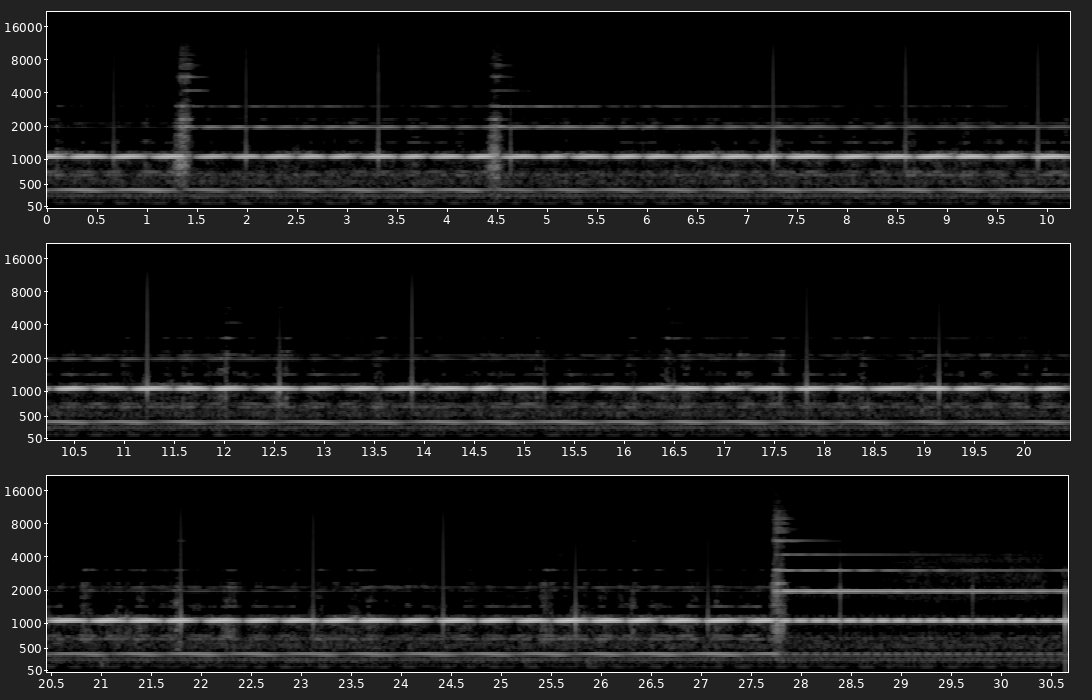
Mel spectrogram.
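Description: Brass singing bowl rung by rubbing a wooden mallet around its rim: a sustained ringing tone that swells and fades a couple of times a second, with a few light knocks of the mallet against the rim. Near the end a knock comes, and the bowl then rings on more evenly.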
